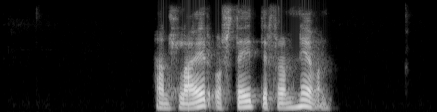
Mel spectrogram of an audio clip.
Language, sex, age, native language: Icelandic, male, 30-39, Icelandic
